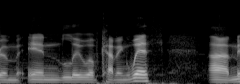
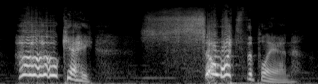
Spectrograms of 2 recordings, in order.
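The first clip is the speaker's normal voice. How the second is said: very high, swooping, drawn-out frightened voice; 9 dB louder than usual. Voicing Hito, who returns to the group and asks the plan: scared. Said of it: "he's infinitely more scared now".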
